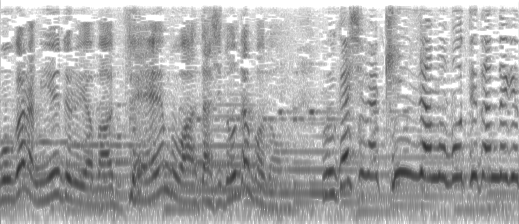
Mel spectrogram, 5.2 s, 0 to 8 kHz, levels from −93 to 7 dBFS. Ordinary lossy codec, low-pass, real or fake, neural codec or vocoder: none; 7.2 kHz; real; none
